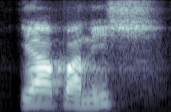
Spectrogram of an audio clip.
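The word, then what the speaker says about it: Japan: জাপানের টোকিও থেকে এসেছে জি স্প্রিক্ট সে বলে ইয়াপানিশ জাপানিশ বলে উন্নয়েশ এবং ডয়েস বলে লার্ন ইংলিশ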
